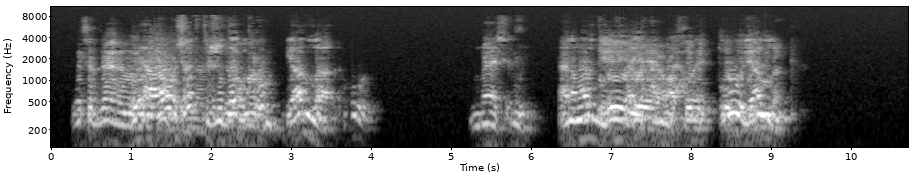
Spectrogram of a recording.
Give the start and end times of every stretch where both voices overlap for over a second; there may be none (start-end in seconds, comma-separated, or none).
1.0-2.7, 6.8-9.1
